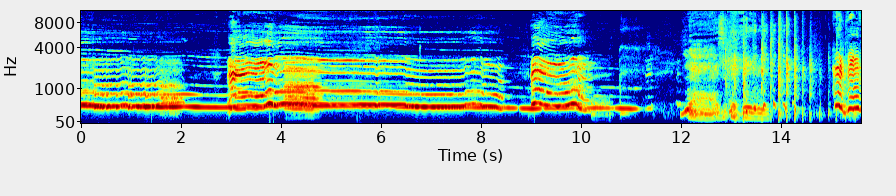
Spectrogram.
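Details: Domestic dog in its first-ever howl, sounding like a hound: sustained even-pitched howls with bending, wavering inflections over about eleven seconds, then shorter, lower, broken yelping and whining notes near the end.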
